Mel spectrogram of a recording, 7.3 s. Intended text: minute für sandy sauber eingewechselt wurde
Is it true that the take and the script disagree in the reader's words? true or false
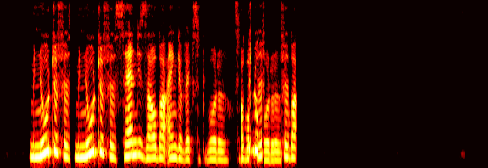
true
